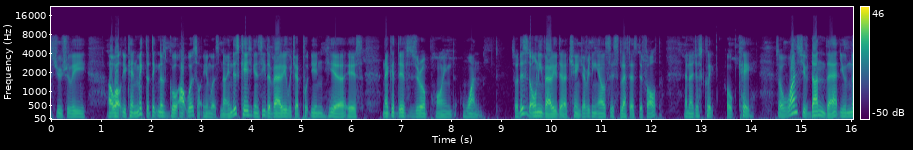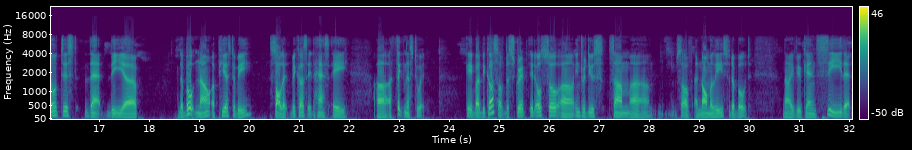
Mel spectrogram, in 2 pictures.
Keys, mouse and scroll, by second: 14.8 scroll up 1, 16.1 shift+middle click, 17.7-18.7 scroll up 1, 18.7 Tab, 19.2-24.7 middle drag, 24.8 shift+middle click, 25.3-25.6 scroll up 1, 25.6 shift+middle click, 26.2-27.1 scroll up 1, 27.1 scroll down 1, 27.3 middle click, 29.7-30.5 scroll down 1, 30.5 Tab, 31.6 middle click.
